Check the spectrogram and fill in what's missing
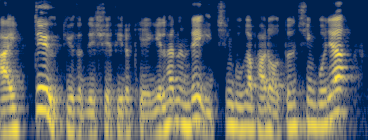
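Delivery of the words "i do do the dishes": first "do" hit hard with heavy stress. English lesson on emphatic do, strong stress on first do. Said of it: "근데 이 친구 발음은 좀 달라지겠지. 강조니까".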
